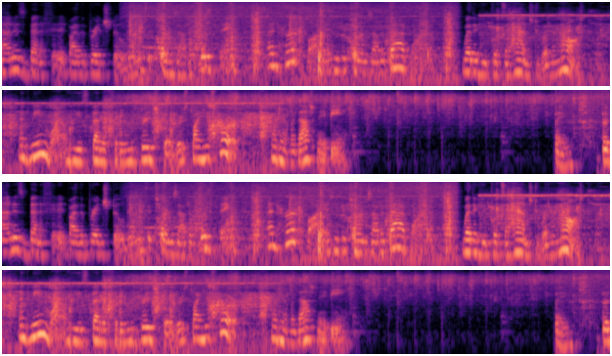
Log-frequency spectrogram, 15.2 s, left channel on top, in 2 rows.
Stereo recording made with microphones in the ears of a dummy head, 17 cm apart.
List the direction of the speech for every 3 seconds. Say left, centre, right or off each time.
right, right, right, left, left.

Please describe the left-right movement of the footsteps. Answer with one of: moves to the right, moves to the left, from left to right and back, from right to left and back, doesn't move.
from left to right and back.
